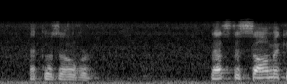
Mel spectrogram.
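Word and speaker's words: ס: That's the Samic in Hebrew, and it's one of the S sounds or S consonants in Hebrew.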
